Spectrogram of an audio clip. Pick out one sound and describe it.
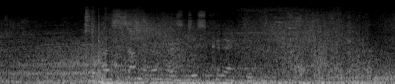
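A large crystal shatters in a booming explosion.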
